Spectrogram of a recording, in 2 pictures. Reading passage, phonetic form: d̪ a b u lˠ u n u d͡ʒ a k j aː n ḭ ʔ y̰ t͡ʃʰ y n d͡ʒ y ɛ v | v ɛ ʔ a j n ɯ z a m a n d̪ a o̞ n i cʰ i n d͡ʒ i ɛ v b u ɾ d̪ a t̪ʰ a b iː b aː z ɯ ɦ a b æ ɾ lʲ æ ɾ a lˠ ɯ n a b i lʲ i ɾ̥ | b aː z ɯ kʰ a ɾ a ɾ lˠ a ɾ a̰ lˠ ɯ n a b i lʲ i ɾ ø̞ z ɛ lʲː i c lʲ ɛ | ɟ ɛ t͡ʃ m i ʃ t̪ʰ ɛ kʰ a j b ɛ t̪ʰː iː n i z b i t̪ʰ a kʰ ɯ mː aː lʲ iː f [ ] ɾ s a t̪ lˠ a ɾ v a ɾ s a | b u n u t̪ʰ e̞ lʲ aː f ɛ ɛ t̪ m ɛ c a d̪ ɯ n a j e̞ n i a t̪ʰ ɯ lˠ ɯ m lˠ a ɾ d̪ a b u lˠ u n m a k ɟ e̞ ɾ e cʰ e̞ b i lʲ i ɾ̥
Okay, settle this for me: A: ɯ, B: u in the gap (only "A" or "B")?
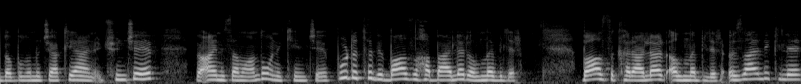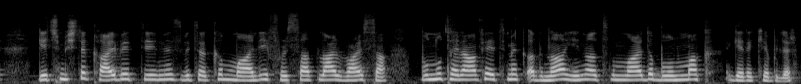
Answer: A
